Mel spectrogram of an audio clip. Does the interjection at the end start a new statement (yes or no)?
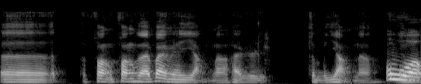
yes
